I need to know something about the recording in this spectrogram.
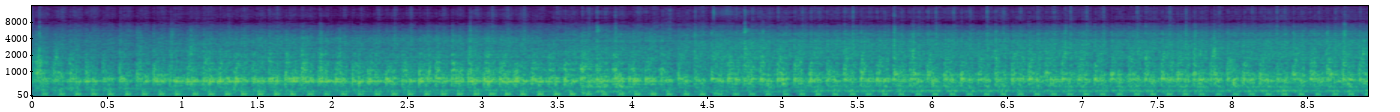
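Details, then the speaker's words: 2000 Kawasaki KLR650, about 45,000 miles (odometer reads 41k), clutch plates replaced ~1,000 miles ago, doohickey reportedly done; warm idle after 15–30 minutes running, steady single-cylinder beat with dry metallic clacking and grinding each firing, cause unknown. "usually have to use the choke so I don't know what that noise is"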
